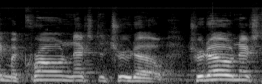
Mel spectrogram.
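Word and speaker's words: Macron: at the president let me just say something McCrone you gotta say it like that McCrone amanda aiton all right amen they was McCraw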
